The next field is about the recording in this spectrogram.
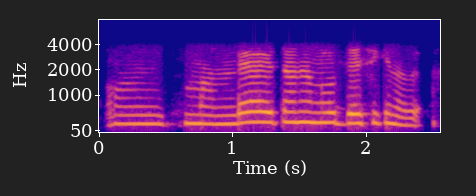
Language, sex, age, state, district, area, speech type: Malayalam, female, 18-30, Kerala, Wayanad, rural, conversation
